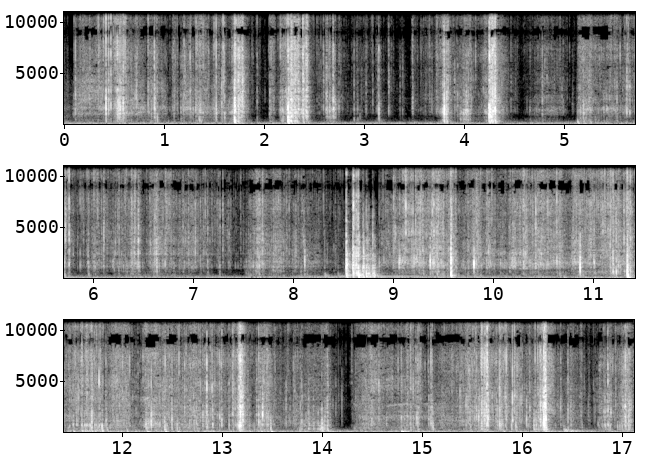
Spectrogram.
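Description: Wrapping and plastic sleeves of a trading card mail package crinkle and tear as they are opened by hand, close and fairly quiet, with irregular rustles and sharper snaps throughout.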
